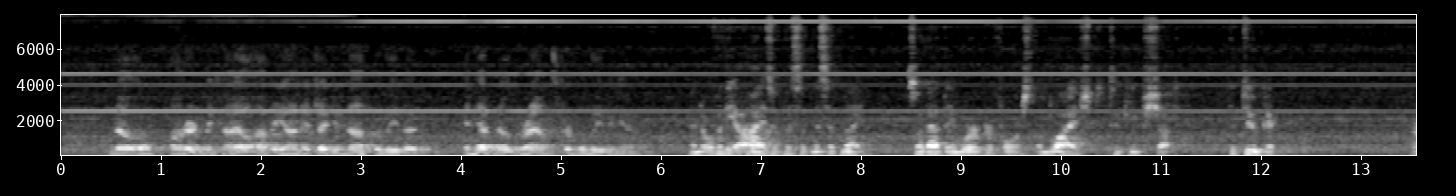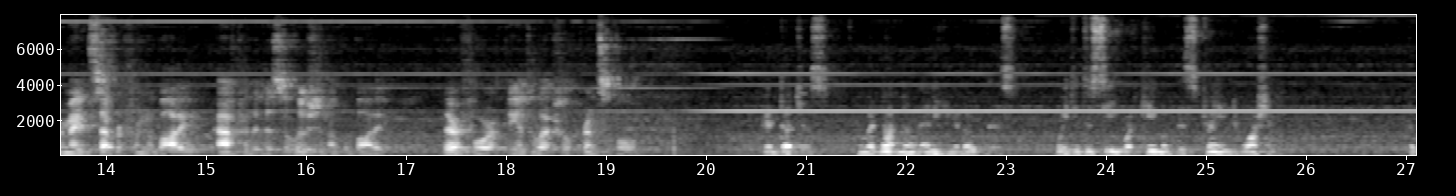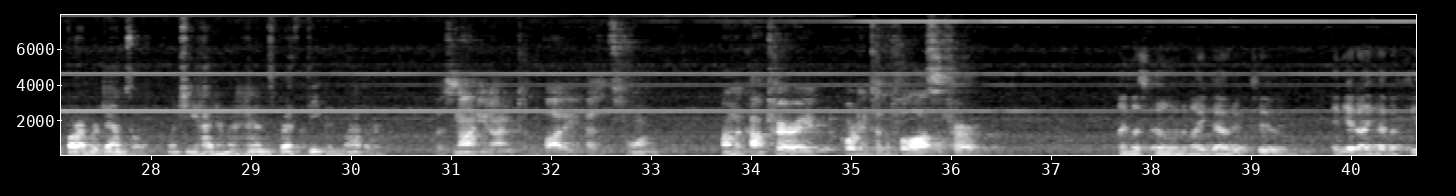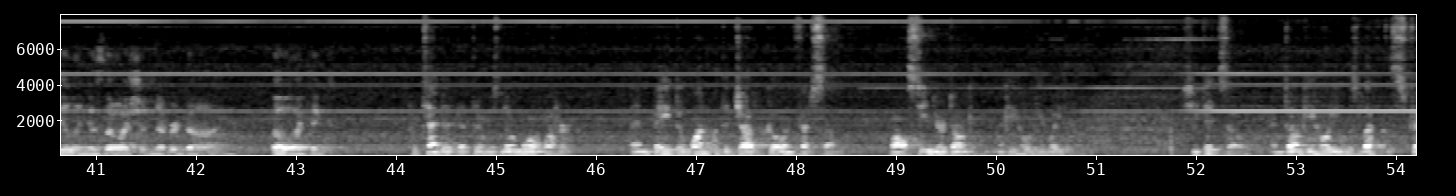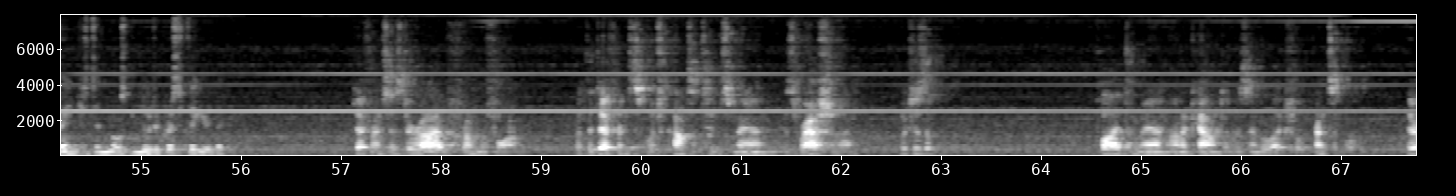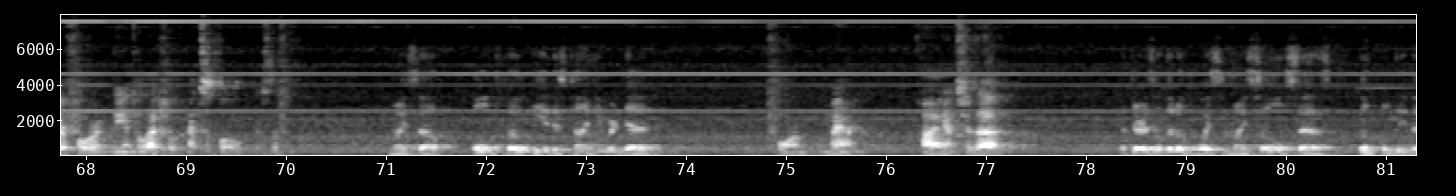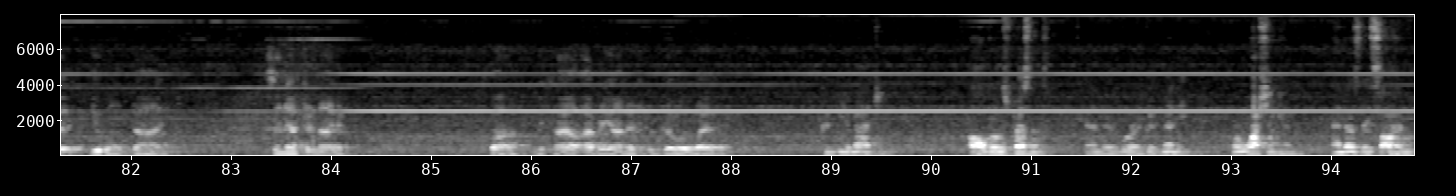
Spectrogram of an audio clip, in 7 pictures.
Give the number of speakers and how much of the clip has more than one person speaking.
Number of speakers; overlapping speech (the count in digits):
3, no overlap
